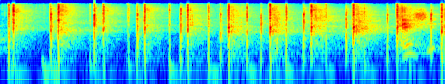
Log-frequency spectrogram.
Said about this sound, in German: Erstmal einen kurzen Applaus dafür, ja.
